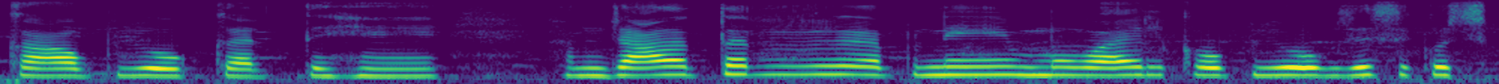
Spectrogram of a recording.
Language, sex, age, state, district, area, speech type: Hindi, female, 18-30, Madhya Pradesh, Seoni, urban, spontaneous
